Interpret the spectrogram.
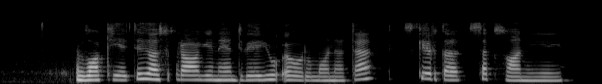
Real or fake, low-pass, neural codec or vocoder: fake; 7.2 kHz; codec, 16 kHz, 1 kbps, X-Codec, HuBERT features, trained on balanced general audio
